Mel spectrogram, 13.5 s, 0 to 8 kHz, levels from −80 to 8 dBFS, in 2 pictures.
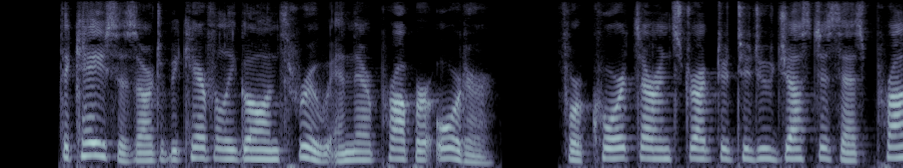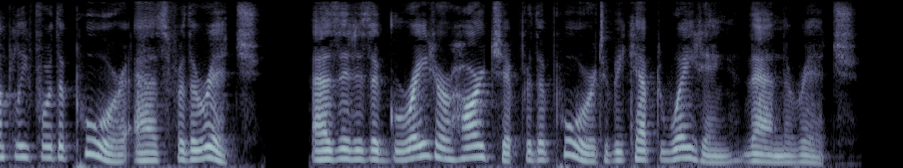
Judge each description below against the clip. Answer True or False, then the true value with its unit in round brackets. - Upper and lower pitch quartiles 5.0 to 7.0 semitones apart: False (4.3 semitones)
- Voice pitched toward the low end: False (160 Hz)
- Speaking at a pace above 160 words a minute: True (195 wpm)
